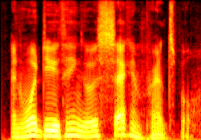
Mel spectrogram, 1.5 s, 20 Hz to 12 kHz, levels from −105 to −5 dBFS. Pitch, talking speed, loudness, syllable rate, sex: 120 Hz, 355 wpm, -18 LUFS, 8.9 syllables/s, male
